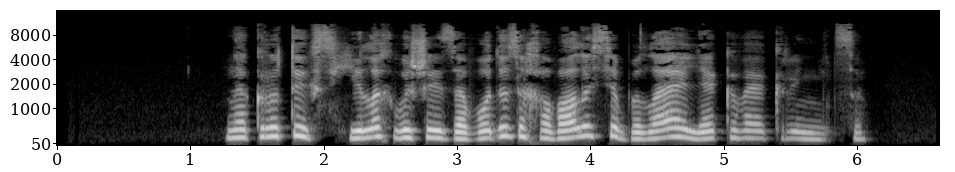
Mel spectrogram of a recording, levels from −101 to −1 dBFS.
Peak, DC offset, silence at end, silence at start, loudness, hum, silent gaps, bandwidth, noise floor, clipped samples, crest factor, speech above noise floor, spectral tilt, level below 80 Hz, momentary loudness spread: -8 dBFS; under 0.1%; 0.55 s; 1.25 s; -25 LUFS; none; none; 11 kHz; -81 dBFS; under 0.1%; 18 dB; 57 dB; -5 dB/octave; -76 dBFS; 13 LU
